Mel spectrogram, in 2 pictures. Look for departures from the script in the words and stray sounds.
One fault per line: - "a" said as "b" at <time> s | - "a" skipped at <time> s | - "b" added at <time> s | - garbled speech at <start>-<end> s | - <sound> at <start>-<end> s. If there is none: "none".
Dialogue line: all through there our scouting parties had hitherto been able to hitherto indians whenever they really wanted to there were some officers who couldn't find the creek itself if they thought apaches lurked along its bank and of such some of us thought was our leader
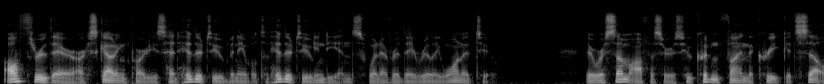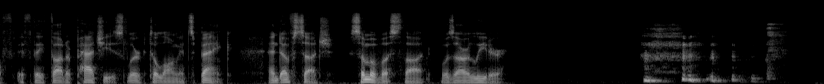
- laugh at 14.6-16.2 s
